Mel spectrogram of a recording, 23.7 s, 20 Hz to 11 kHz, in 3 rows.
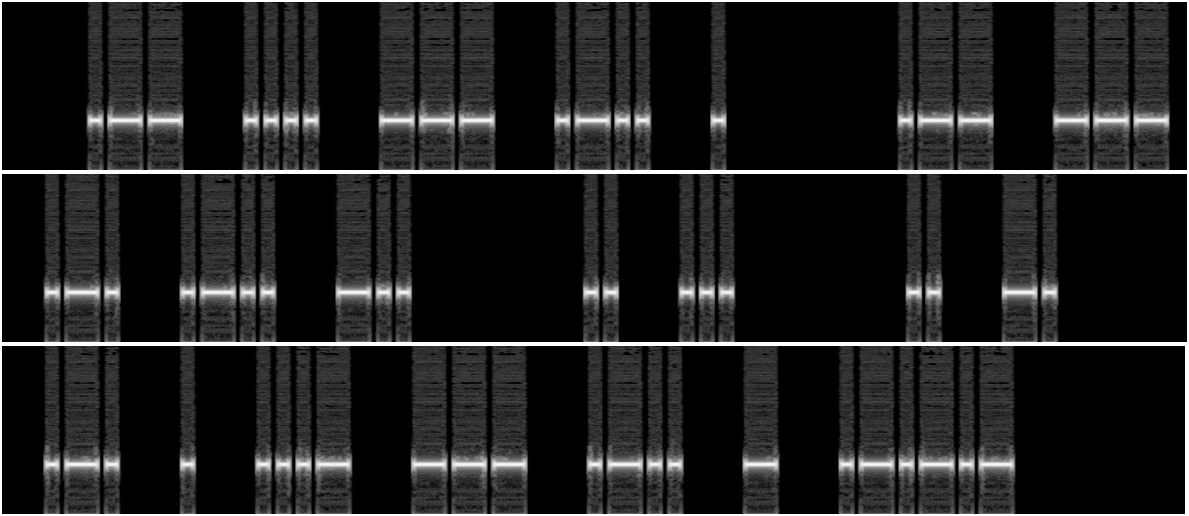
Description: Morse code, heard as a keyed tone, about 18 wpm, spaced as for 12 wpm, 1000 Hz. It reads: WHOLE WORLD IS IN REVOLT.
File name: qotdfiles / 12wpm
